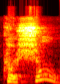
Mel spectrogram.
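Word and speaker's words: Cauchon: Seulement, pour cela, ils la confieront à l'Église, hein, et donc au fameux évêque Cochon, hein, et ça s'écrit C-A-U, C-H-O-N, hein, Pierre Cochon, évêque de Rouen, qui va donc instruire son procès.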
